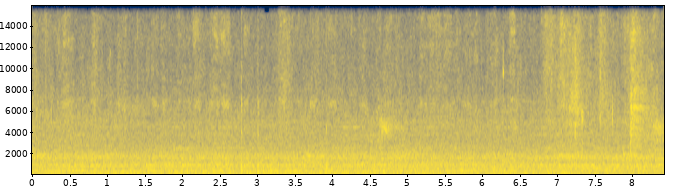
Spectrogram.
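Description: Steady low background rumble with no clear rhythm or change.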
